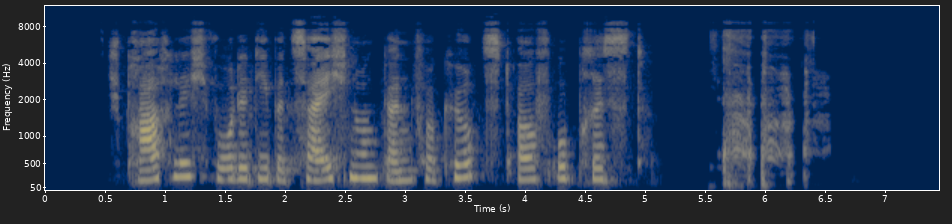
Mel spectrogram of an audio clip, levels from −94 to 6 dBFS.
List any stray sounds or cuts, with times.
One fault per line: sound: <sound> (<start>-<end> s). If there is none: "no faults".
sound: cough (5.5-6.6 s)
